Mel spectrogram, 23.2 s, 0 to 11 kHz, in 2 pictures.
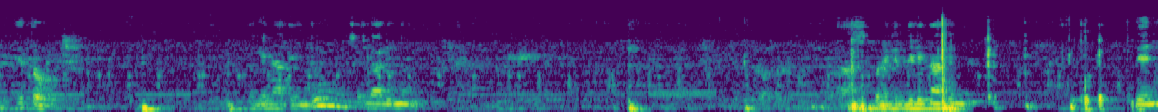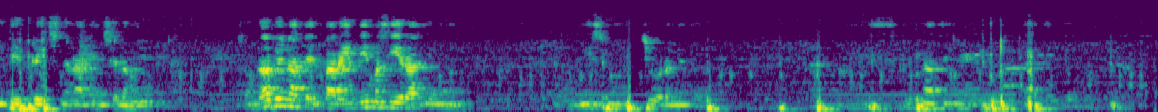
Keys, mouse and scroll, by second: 6.4-7.1 drag, 9.5 ctrl+shift+e, 10.4 click, 11.8 3, 12.1-12.6 drag, 12.8-13.2 drag, 14.0 drag, 15.2-16.3 drag, 16.9-17.3 drag, 18.8 click, 19.8 middle click, 19.9 click, 20.9 click, 21.6 click, 22.0 drag, 22.4 click.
